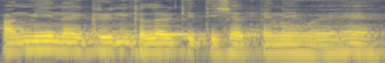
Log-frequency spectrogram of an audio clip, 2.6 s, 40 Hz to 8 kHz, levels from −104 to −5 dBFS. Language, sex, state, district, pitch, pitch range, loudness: Hindi, male, Arunachal Pradesh, Papum Pare, 110 Hz, 100-120 Hz, -14 LUFS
